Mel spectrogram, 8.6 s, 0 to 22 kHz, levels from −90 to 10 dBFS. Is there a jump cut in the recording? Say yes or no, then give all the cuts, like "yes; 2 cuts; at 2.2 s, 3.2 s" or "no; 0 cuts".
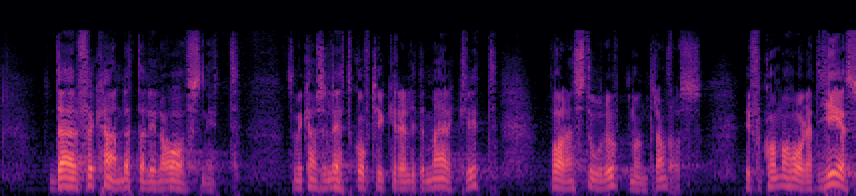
yes; 2 cuts; at 3.7 s, 6.7 s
